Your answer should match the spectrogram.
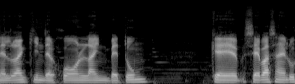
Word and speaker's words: Btooom: Sí, se escribe B-T-O-O-O-M con esta exclamación. – Al final, sí. – O sea, se pronuncia Betum, yo siempre que lo he oído me han dicho Betum.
